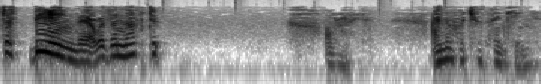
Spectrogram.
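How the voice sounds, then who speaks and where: Shaken, halting young radio-drama woman. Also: fairly low pitch, big pitch swings. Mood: anxious, insistent. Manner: halting, breaking off and repeating words. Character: shaken, anxious young woman, grieving and suspicious daughter. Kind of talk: 1950s American radio drama acting. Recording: dull, noisy old radio recording.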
